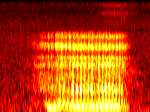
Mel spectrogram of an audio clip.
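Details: A person asleep, possibly passed out at the keyboard or on the couch, snores in the background of a quiet room; a single low, buzzing, droning breath.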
